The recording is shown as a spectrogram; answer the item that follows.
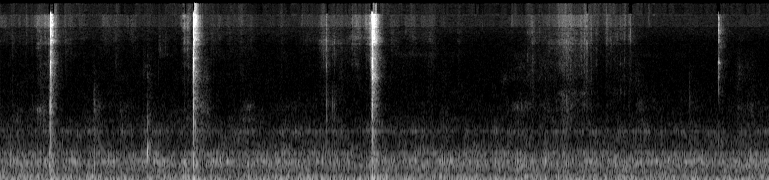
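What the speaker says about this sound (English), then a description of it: "So I'm actually going to snip that one straight off." Scissors snip at a rotted carnivorous plant in a few quiet, crisp cuts spaced apart, with a soft faint snip near the end against a low room hum.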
